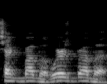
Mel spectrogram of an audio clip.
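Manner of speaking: put-on babyish toddler voice, baby talk. Retelling what a toddler asked about his sick brother: imitating toddler baby talk. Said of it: "in his little baby talk".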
